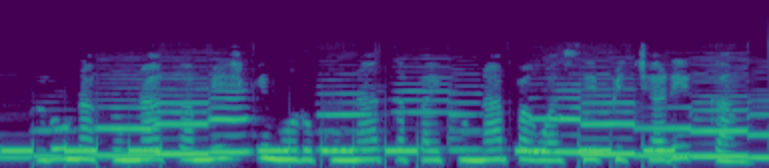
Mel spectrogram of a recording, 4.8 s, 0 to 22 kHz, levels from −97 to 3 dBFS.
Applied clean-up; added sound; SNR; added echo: classical method log-MMSE.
